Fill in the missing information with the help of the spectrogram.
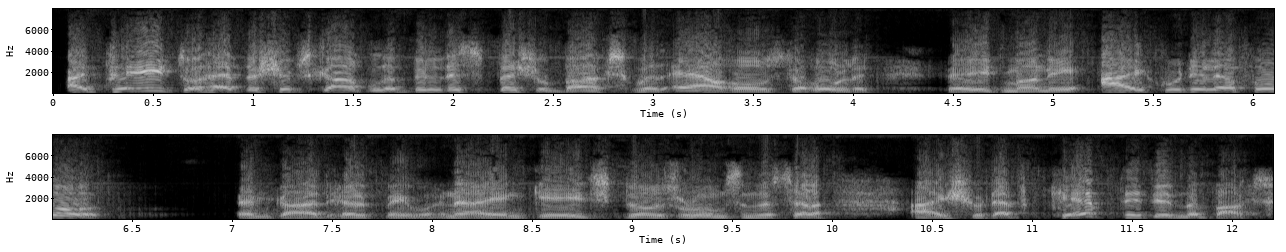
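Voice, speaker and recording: An actor playing a poor, guilt-ridden man confessing in a 1970s radio drama, pleading and excitable as he justifies himself. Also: mid-range voice, moderate pace. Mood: pleading, regretful. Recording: dull, lo-fi old radio recording.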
